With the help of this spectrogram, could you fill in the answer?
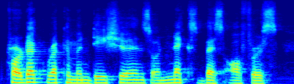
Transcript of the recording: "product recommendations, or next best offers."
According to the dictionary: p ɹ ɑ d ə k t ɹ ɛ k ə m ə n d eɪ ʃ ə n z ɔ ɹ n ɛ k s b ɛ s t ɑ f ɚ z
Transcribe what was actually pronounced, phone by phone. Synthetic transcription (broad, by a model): p ɹ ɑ d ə k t ɹ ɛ k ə m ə n d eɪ ʃ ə n s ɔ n n ɛ k s b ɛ s ɑ f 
